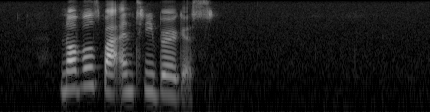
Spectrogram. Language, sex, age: English, female, 21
